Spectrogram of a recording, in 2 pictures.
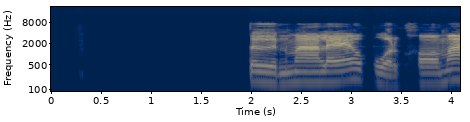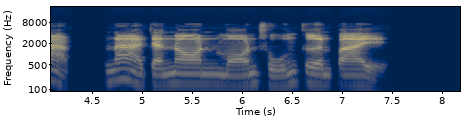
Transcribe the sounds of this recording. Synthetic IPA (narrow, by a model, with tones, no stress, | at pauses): t̪ɯː˨˩nmaː˧lɛː˦˥wpu˨˩ət̪̚kʰɔː˧maː˥˩k̚ | naː˥˩t͡ɕa˨˩nɔː˧nmɔː˩˦nsuː˩˦ŋkɤː˧npa˧j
